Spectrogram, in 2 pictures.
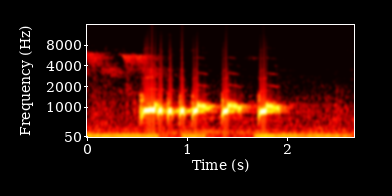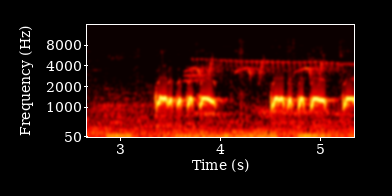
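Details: White zebra dove singing to stir other doves into song and breeding condition. Short bursts of rapid, rolling cooing notes: a lower series in the first two seconds, then two higher, quicker trilled phrases after a pause, over a low steady hum.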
